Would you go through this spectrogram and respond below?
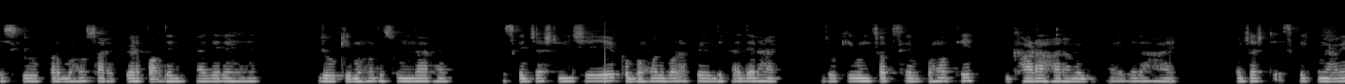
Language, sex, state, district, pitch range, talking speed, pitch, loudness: Hindi, male, Chhattisgarh, Balrampur, 140-145 Hz, 185 wpm, 145 Hz, -27 LUFS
